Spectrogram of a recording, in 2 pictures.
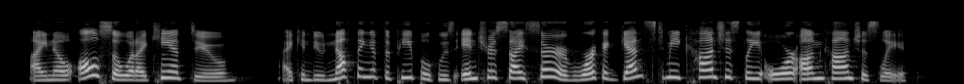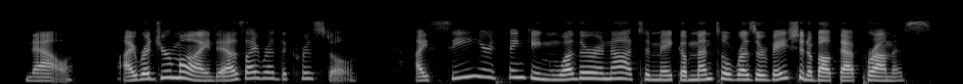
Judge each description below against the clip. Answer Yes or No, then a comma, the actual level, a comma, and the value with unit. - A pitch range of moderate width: No, wide, 5.7 semitones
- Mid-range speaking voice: No, very high, 250 Hz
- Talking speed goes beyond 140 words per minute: Yes, average, 155 wpm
